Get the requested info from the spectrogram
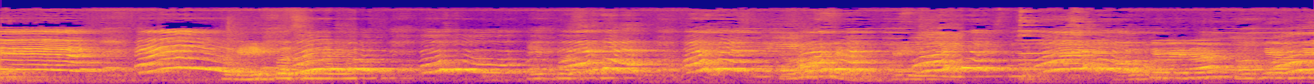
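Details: Scared little boy crying around anesthesia before surgery: loud, sustained, rhythmic wailing cries in a small room; distressed child crying.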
